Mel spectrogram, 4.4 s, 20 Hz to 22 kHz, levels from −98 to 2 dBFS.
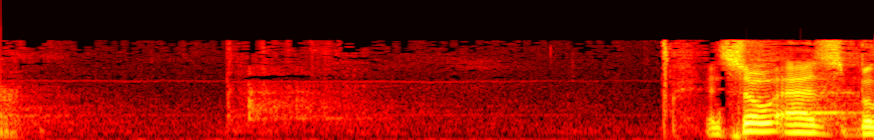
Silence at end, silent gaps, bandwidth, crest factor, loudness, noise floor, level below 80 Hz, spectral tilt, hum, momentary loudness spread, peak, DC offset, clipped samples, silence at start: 0 s; none; 8.2 kHz; 22 dB; -16 LUFS; -61 dBFS; -62 dBFS; -3 dB/octave; none; 28 LU; 0 dBFS; under 0.1%; under 0.1%; 0 s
